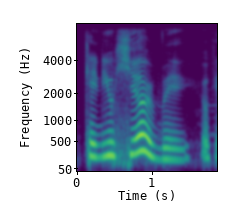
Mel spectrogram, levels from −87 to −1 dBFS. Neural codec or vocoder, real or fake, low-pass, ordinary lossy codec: none; real; 7.2 kHz; none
